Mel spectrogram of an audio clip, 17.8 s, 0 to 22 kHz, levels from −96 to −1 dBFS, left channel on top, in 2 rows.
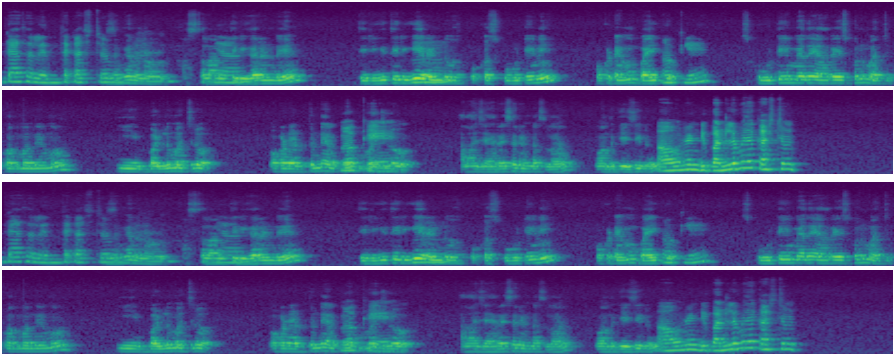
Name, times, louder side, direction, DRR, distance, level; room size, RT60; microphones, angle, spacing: voice 1, 0.0-1.2 1.7-1.8 2.0-2.5 4.1-4.5 6.6-7.1 12.3-12.9 15.5-16.8, left 5 dB, 75° left, 0.5 m, -29 dB
voice 2, 1.0-3.0 3.6-5.5 5.9-6.8 7.5-9.6 10.1-11.0 11.6-13.0 13.5-15.5, left 3 dB, 25° left, 0.9 m, -27 dB
3.0 x 2.7 x 2.3 m
head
